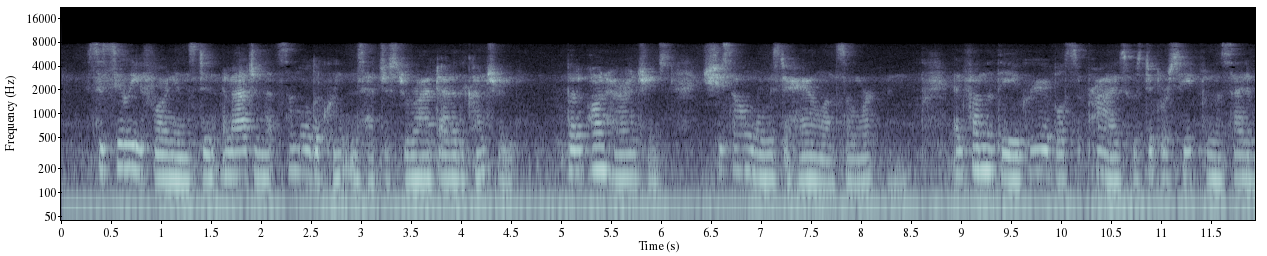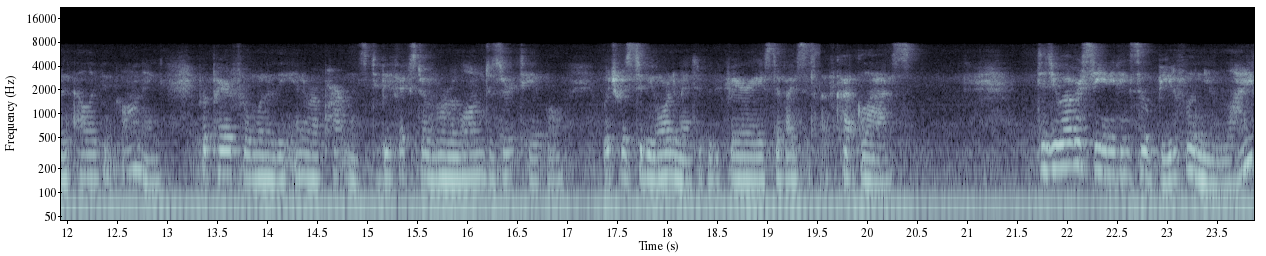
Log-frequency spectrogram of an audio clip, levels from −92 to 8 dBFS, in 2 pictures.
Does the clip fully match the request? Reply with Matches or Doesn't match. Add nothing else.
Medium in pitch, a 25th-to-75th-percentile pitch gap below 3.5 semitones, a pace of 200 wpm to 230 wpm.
Matches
